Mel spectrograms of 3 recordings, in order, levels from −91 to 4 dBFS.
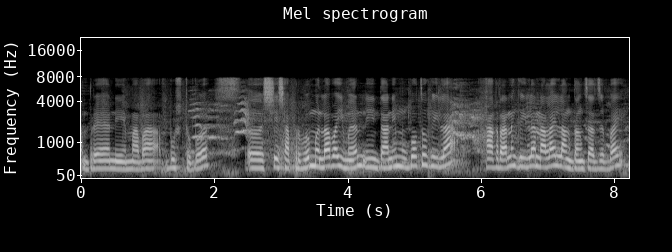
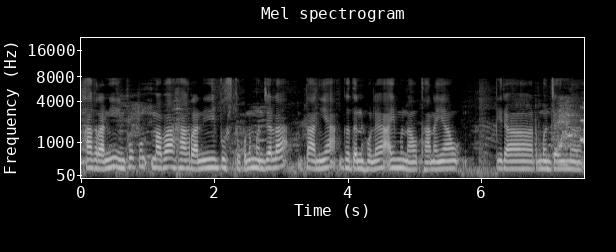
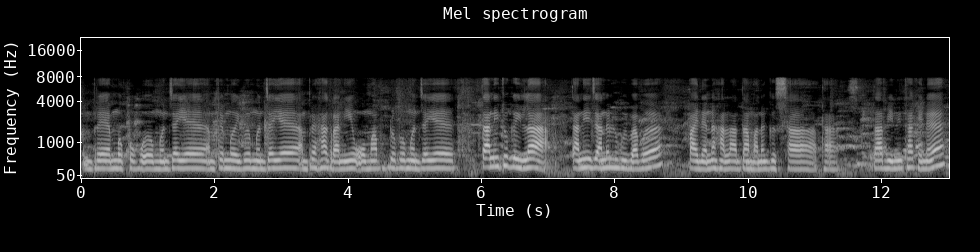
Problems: none marked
